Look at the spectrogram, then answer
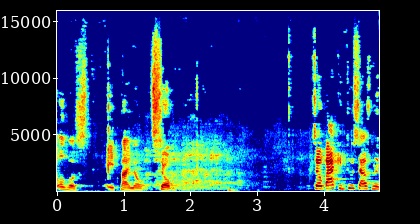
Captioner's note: laughter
